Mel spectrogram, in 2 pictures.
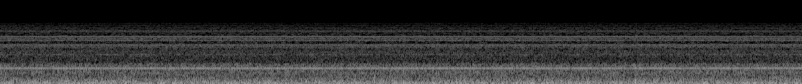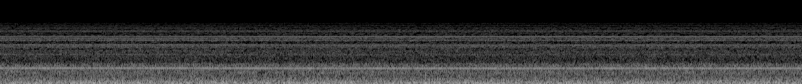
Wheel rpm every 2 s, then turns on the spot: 0, 0, 0, 0, 0, 0, 0, 0.
none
